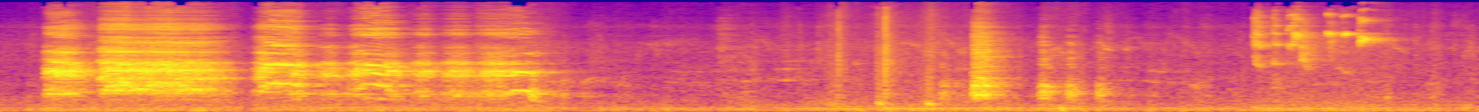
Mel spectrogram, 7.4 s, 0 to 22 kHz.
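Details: Kukuak balenggek rooster, a native chicken of Solok, West Sumatra, whose crow can rise through up to 19 tiers, gives one long, loud crow in several linked stepped segments lasting nearly three seconds, then faint clucks and rustling.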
